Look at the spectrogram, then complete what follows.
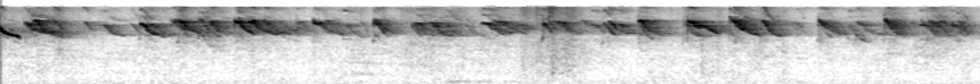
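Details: Oriental white-eye song heard softer and more distant: a high, jumbled twittering of quick overlapping notes that rise and fall in loudness, over a light hiss.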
